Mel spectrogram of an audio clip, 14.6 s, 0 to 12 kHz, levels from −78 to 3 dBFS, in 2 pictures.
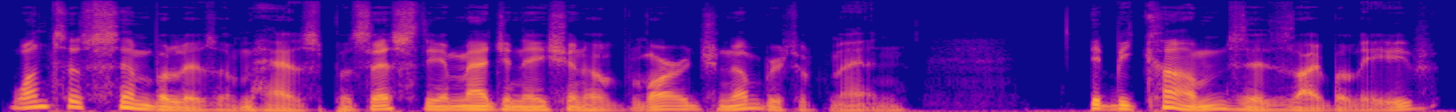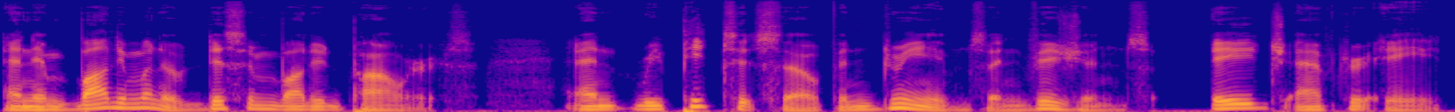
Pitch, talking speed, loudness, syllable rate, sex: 90 Hz, 130 wpm, -20 LUFS, 4.6 syllables/s, male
